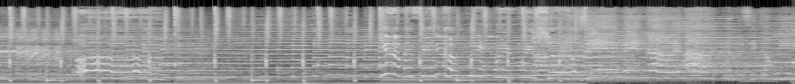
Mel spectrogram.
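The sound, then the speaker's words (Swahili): Horse neighing woven into a song, wavering whinny-like calls rising over steady music with bass and beat, blended into the instrumental mix rather than standing alone. “Farasi.”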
